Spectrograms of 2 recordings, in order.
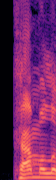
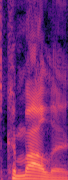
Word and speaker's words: Kamala: He was having an argument with her on CNN about how to properly pronounce Kamala Harris's name. They make a big deal out of that. Kamala versus Kamala.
